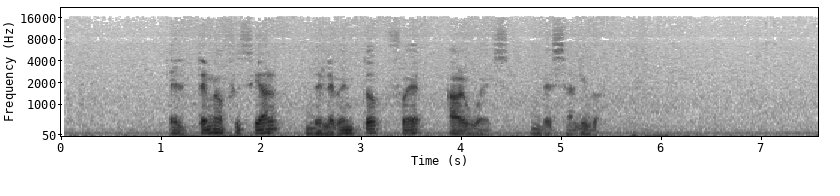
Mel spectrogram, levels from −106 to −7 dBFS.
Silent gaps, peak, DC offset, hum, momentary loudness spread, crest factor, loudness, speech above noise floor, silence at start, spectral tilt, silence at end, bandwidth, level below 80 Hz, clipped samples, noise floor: none; -10 dBFS; under 0.1%; none; 19 LU; 20 dB; -27 LUFS; 25 dB; 0.05 s; -7 dB/octave; 0.5 s; 16.5 kHz; -44 dBFS; under 0.1%; -51 dBFS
